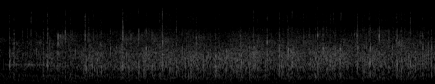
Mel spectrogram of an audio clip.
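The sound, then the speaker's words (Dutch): An audience at a Christian conference applauds steadily during a talk, a dense wash of many hands clapping at an even, sustained level throughout, with no speech over it. “Daar mag je voor klappen hoor.”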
